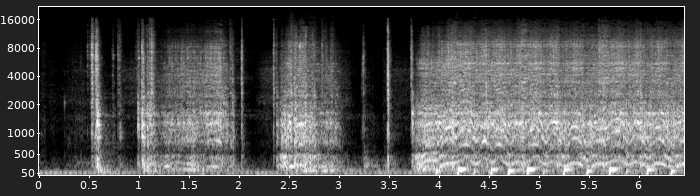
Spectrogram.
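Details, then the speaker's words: 1962 Hillman Minx, parked 40 years, running on carb cleaner with intake off: cranking then stumbling start into lumpy uneven idle with irregular puffs; rough running, hits on carb cleaner but hates gasoline. "see that she'll hit right off that dadgum carb cleaner but boy it hates the gasoline"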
